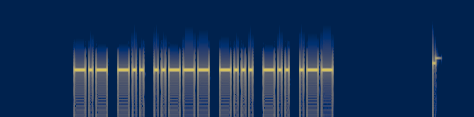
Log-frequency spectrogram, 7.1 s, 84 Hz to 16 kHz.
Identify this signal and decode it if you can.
Morse code, heard as a keyed tone, about 22 wpm, 700 Hz. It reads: KD2BDW
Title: USA Call Signs Repeated 3x 22wpm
